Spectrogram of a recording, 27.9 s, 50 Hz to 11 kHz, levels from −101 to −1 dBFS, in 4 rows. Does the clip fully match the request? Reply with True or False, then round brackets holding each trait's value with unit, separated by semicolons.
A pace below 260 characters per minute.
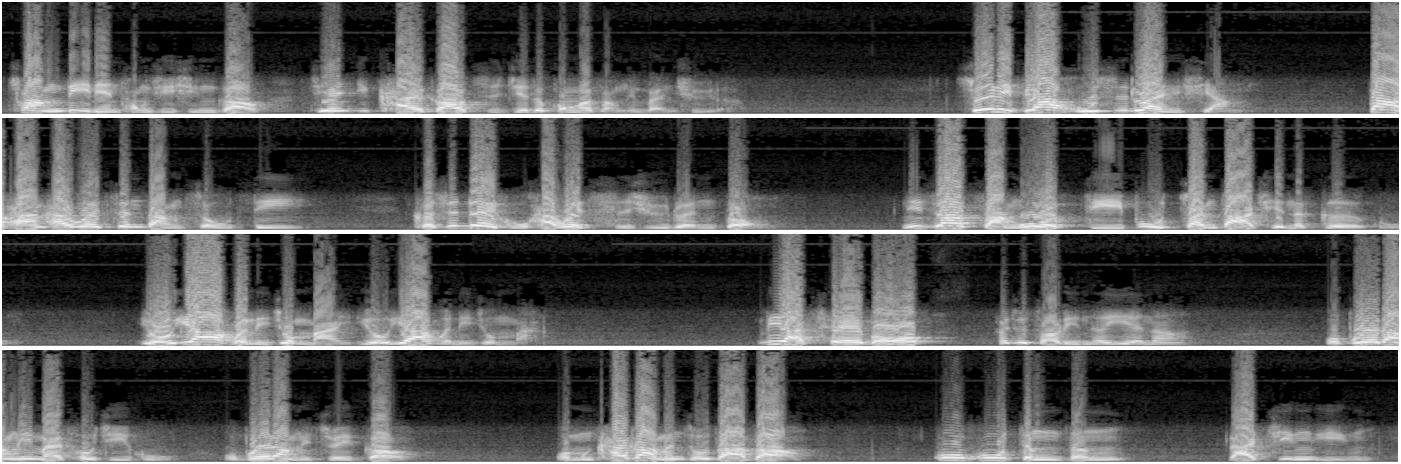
True (250 characters per minute)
